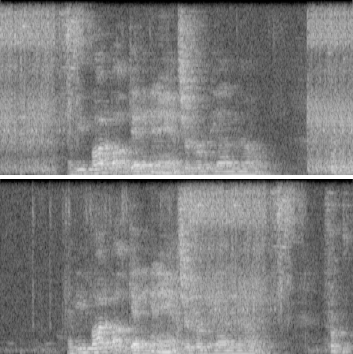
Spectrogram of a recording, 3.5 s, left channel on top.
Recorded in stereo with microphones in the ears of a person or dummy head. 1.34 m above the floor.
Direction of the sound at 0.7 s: 35° right (ahead or behind).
